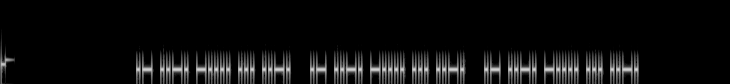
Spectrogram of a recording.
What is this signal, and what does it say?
Morse code, heard as a keyed tone, about 40 wpm, 700 Hz. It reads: AF6SF AF6SF AF6SF
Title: USA Call Signs Repeated 3x 40wpm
